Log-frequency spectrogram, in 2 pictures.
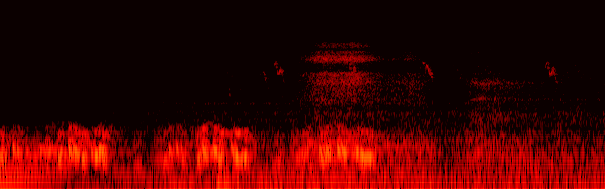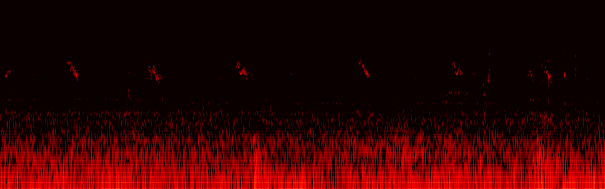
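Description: Faint birdsong. A few low cooing calls sound in the first few seconds, then short, high chirps come scattered through the rest.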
